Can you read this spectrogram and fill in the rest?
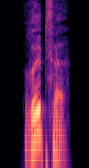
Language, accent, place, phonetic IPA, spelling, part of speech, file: German, Germany, Berlin, [ˈʁʏlpsə], Rülpse, noun, De-Rülpse.ogg
- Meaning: nominative/accusative/genitive plural of Rülps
